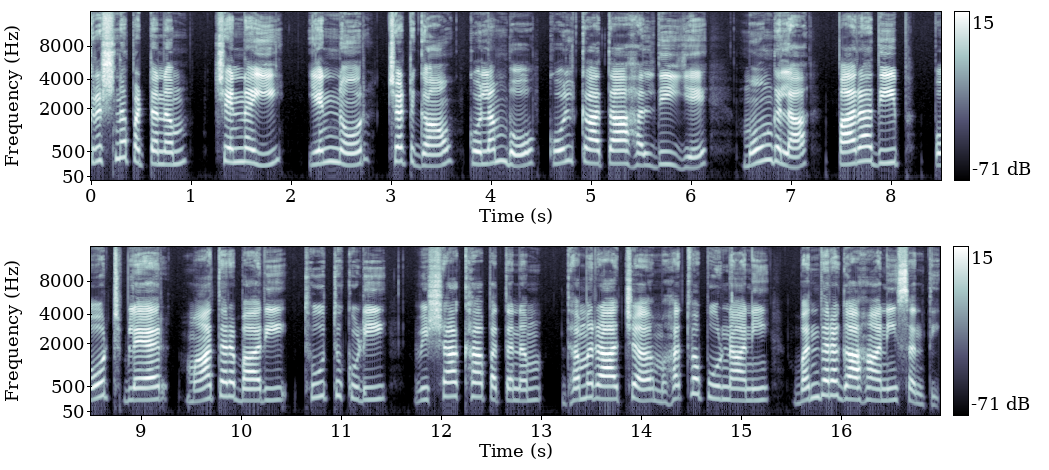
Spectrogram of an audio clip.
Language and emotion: Sanskrit, neutral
